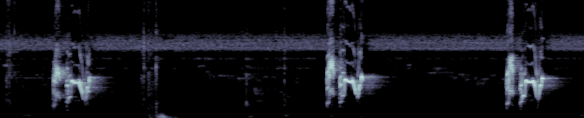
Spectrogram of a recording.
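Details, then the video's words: Sooty-headed bulbul song for luring birds: three sprightly chirped phrases with whistled twists, two and a half then two seconds apart, plus a low thud after the first and a steady faint high hiss. "Suara burung Kutilang Gacor || tembakan tajam pas untuk pancingan"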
